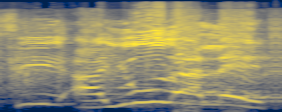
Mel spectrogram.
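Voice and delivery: laughing incredulous shout; amazed loud repeat. Retold or imitated. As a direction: shout the order back, half laughing. Repeats the command in disbelief.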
